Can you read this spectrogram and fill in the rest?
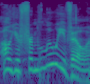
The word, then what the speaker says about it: Louisville: That's that way, and yes, it is pronounced Louisville.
